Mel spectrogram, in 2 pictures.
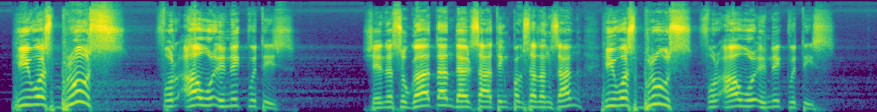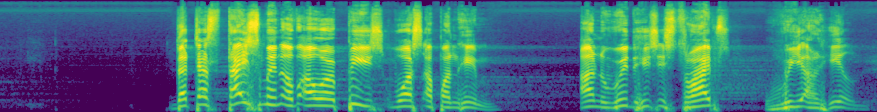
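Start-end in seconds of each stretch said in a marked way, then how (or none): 0.1-2.9 slow, solemn Bible reading; scripture reading. Acted. Quotes scripture slowly. 6.0-13.7 slow, solemn Bible reading; scripture reading. Acted. Quotes scripture slowly. 14.5-17.4 slow, measured verse reading, fading at the end; solemn reading. Acted.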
